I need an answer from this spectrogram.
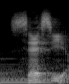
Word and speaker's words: SASE: Es wird SASE ausgesprochen.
